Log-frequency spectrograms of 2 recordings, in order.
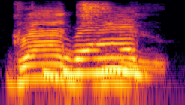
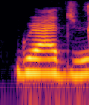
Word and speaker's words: graduate: That's the problem, because you're adding an extra GU. It's not a GU, it's Jew. Ooh, Jew. Graduate.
